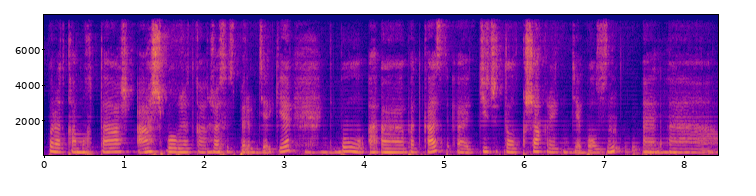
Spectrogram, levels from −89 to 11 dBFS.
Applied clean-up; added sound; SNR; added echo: neural separator model SepFormer DNS4.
